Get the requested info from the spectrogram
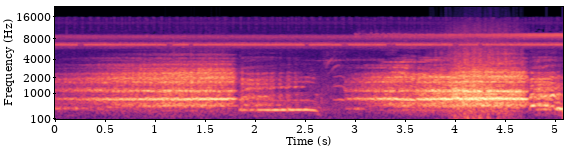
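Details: At Burrell Boom's Community Baboon Sanctuary in Belize, a big male black howler roars as his family, including two young sons, eats figs; a swelling rasping roar that breaks off and resumes louder, with a constant high whine behind.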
